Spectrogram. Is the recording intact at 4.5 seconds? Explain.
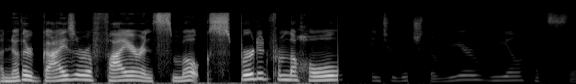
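No. From 3.38 s to the end of the clip, the centred speech collapses by about 28 dB when heard in mono, leaving only a faint residue. The likely cause is one channel inverted: with one side's polarity reversed, everything common to both channels cancels on summing, and only their difference remains. A simple dropout or gain drop would lower everything evenly, but here only the small mismatch between the channels survives.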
